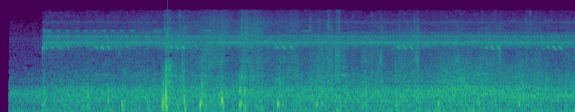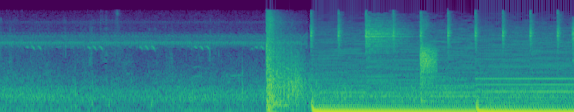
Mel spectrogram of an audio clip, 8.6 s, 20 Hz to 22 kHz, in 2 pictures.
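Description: Quiet outdoor ambience with a steady high insect chirping pulsing about twice a second and a few scattered knocks. About six seconds in, a loud hit comes, then a hip hop beat with deep 808 bass starts.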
